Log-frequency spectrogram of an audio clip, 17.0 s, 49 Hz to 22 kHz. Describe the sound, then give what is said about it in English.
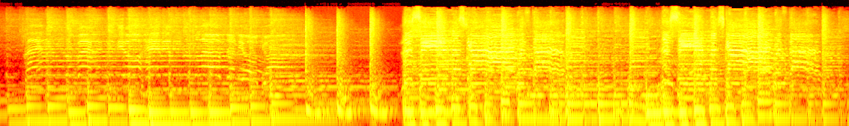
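A 1967 psychedelic rock song with a whirling, circus-like feel plays loudly and continuously, with dense layered instruments and a brief drop around the middle before the full band surges back in. “The almost circus like music is very much appreciated by myself.”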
